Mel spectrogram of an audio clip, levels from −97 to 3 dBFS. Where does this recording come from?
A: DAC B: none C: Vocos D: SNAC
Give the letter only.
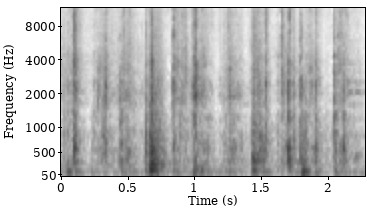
B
